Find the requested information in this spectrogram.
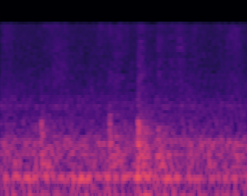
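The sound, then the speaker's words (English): Faint scratchy strokes of a marker writing a word on a board, a few short scrapes barely rising above a steady background hiss. “I'm drawing on the board the word test”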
